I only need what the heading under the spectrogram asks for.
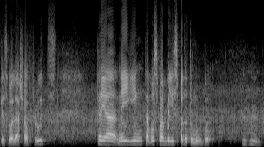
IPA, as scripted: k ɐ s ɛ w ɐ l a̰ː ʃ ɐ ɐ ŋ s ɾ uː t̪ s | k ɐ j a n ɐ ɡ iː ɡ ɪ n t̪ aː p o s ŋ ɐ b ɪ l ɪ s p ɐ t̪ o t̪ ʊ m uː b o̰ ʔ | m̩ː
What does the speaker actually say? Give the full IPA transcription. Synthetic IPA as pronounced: k ɐ s ɛ w ɐ l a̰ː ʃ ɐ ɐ ŋ f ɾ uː t̪ s | k ɐ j a n ɐ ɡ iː ɡ ɪ ŋ t̪ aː p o s m ɐ b ɪ l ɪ s p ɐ t̪ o t̪ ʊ m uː b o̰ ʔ | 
